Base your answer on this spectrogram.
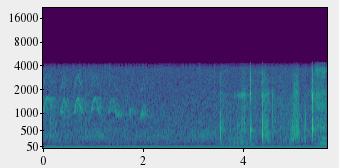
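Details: Five Maltese puppies about three weeks old, tumbling together indoors while learning to play and crawl; a few short rising-falling squeaky whimpers near the start, then quiet rustling and sharp clicking knocks toward the end.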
